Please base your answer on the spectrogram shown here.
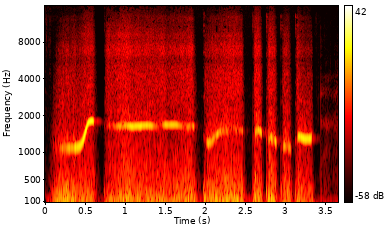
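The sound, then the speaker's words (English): Someone whistles a short tune: a rising note swelling into a long held tone, then a run of quick, choppy notes with brief gaps, over a faint background hiss. “I can whistle now that I've got this dental problem.”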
